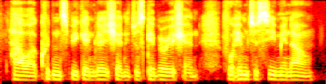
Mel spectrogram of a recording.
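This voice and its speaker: A man talks at a moderate pace in a bright, sharp tone. The recording is very clean, with a silent background. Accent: South African. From KwaZulu-Natal, South Africa. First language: isiZulu. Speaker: podcast guest, thought leader. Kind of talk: interview, personal storytelling.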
